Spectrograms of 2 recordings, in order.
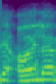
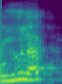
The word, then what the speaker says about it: Euler: Euler can be pronounced as Euler or Euler.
